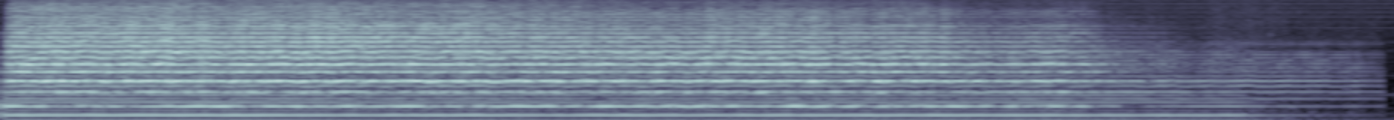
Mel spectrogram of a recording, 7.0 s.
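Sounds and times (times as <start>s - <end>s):
Mellotron M400 strings: 0.0s - 6.9s.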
